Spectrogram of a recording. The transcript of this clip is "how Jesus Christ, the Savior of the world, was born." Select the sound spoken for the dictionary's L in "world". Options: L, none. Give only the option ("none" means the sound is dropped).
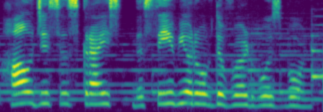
none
